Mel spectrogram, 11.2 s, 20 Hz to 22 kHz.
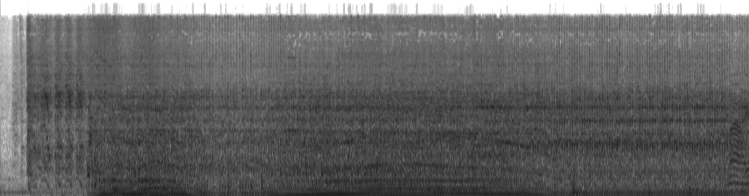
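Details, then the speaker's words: Penter 25 diesel after a broken crankshaft, injection pump regulating valve backed fully out: cranks, catches and idles slightly smoother but still rough, with a hard uneven knock each beat; pump to be shop-calibrated, over-adjusted pump suspected. "agak halus ya ini suaranya sekarang suaranya agak halus sedikit teman-teman tetapi menurut saya masih kasar suaranya ya kan suaranya masih kasar"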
